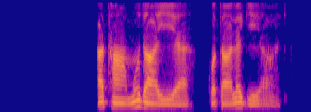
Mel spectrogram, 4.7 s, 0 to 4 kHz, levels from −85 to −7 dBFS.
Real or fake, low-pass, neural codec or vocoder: real; 3.6 kHz; none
